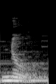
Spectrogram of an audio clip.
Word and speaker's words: know: लफ्ज़ भी यही है, नो, OW, नो। So here you सी कि यहाँ पे भी N की साउंड आई है जबकि K जो है वो साइलेंट है।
